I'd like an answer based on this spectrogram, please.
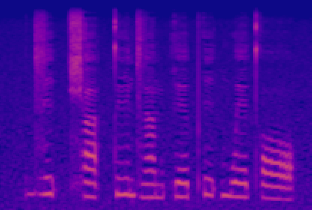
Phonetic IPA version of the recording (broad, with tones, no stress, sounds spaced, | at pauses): d͡z i˦ ʔ t͡ɕʰ a˨ ʔ t̪ ĩ˦ d͡z ã˨˩ m k e˧ pʰ i˦ ʔ m w e˧ t̪ʰ ɔ˨˩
